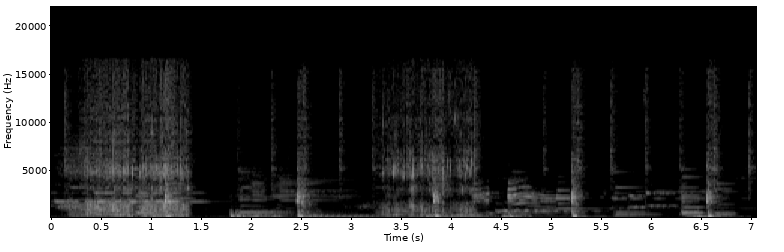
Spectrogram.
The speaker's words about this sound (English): I don't really slurp like that. I just slurp like that on the show. You guys are probably like, what the fuck? What is he doing? I just think it's funny when I do it on the mic.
